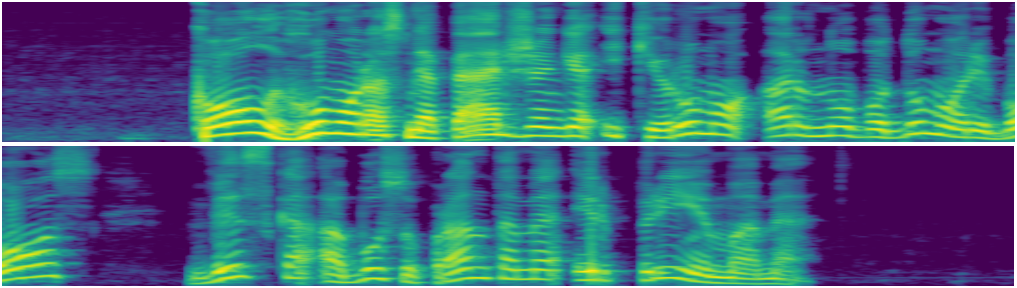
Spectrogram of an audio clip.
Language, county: Lithuanian, Kaunas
